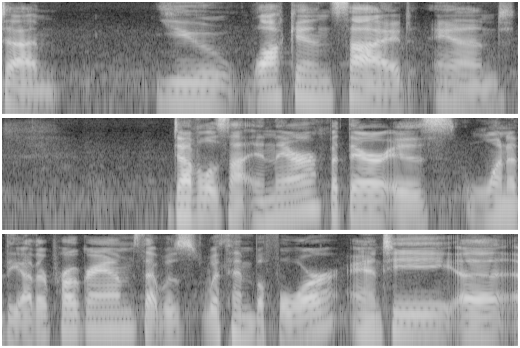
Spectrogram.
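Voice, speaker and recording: Male game master, medium pitch, halting improvised narration over faint noise. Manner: measured, halting second-person narration. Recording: steady noise behind the voice.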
